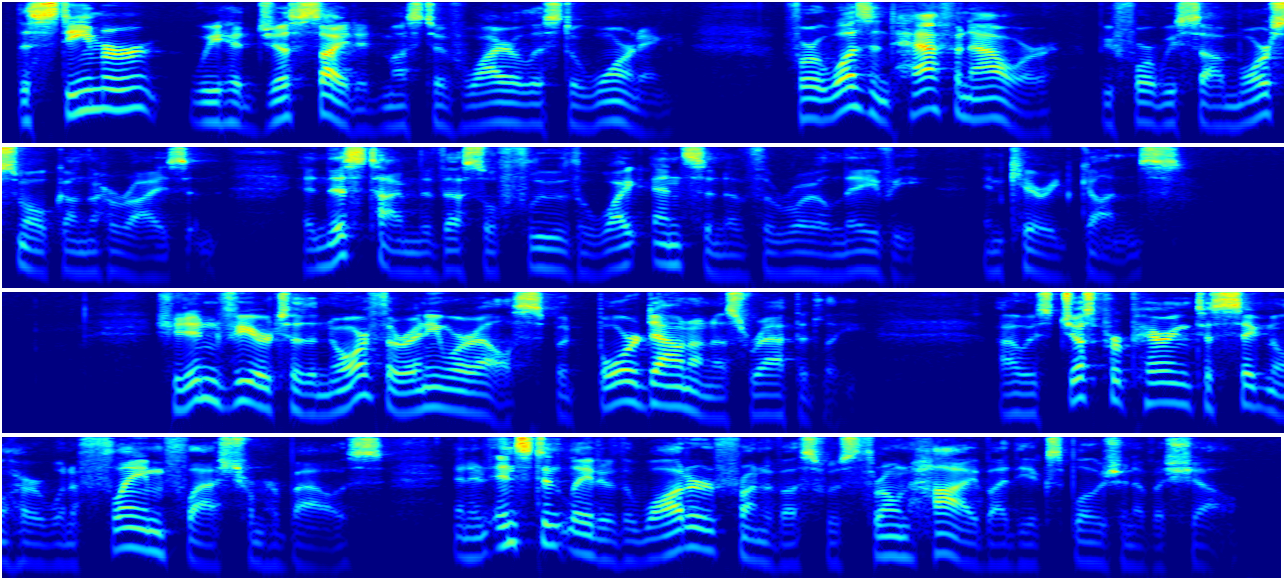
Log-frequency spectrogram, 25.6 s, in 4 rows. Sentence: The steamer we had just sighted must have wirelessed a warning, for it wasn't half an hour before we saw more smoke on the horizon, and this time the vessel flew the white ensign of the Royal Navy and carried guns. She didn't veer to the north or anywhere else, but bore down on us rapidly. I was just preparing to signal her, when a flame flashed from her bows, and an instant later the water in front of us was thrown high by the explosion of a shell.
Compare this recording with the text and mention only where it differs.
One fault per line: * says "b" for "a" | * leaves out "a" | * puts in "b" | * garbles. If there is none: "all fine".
all fine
